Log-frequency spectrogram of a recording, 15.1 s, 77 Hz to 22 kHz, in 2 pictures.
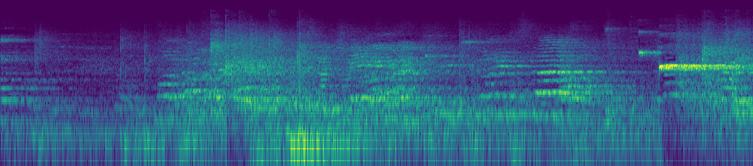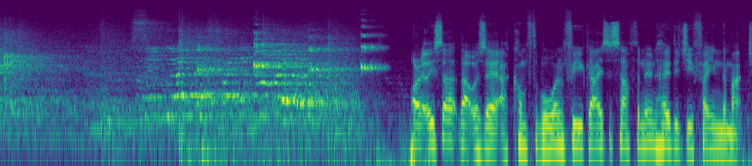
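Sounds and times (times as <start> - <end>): whistle blast: 6.4 - 7.2.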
